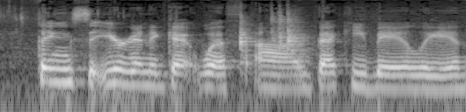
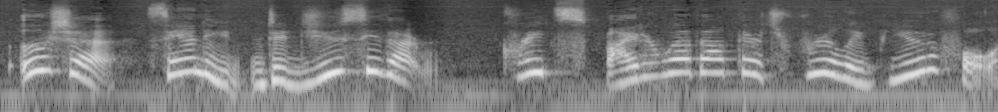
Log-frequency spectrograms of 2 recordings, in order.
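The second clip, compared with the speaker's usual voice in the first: imitating a child, much higher and eager; a kid bursting in with news, pitched high; excited student; 9 semitones higher than usual. Student excitedly reports spider web.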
